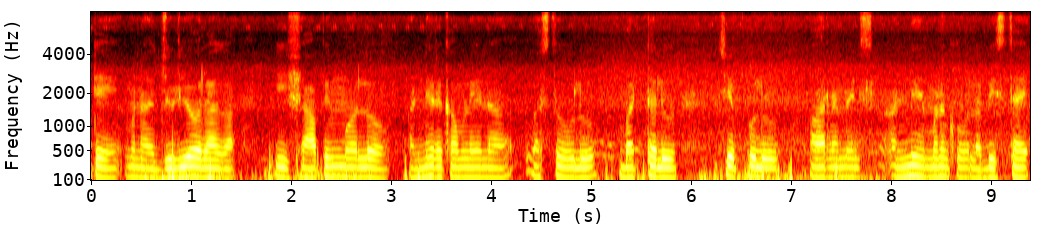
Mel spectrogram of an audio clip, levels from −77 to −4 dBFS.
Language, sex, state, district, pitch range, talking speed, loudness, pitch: Telugu, male, Andhra Pradesh, Sri Satya Sai, 120-130 Hz, 100 wpm, -18 LUFS, 125 Hz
